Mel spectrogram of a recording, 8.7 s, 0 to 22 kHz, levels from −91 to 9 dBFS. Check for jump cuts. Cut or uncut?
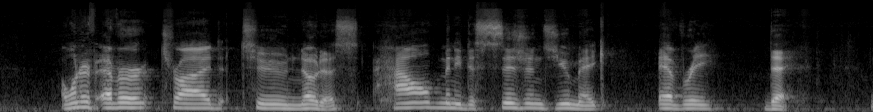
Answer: cut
